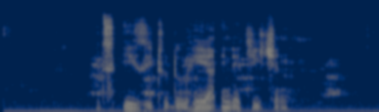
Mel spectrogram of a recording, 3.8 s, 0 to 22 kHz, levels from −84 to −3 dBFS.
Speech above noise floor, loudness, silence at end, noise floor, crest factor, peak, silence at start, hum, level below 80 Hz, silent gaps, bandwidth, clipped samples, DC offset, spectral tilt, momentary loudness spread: 19 dB; -42 LUFS; 0 s; -65 dBFS; 22 dB; -24 dBFS; 0.05 s; 50 Hz at -60 dBFS; -68 dBFS; none; 13.5 kHz; under 0.1%; under 0.1%; -2 dB/octave; 23 LU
